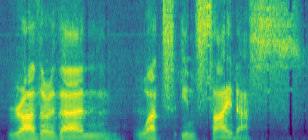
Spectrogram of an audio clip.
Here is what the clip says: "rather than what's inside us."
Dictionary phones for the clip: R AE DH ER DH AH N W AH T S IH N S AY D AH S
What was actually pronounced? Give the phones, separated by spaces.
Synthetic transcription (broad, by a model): R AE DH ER DH AH N W AH T S IH N S AY D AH S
